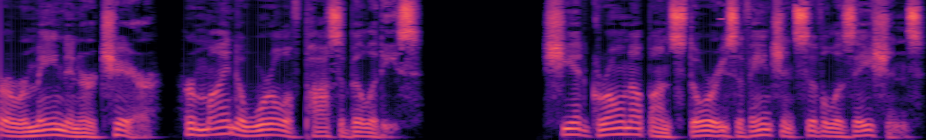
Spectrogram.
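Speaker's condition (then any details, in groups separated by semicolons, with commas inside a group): No condition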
